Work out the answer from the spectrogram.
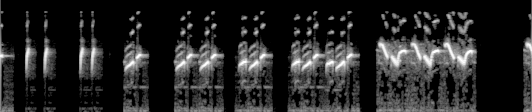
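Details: Chinese hwamei song building from isolated sharp whistle strokes to clustered groups of three slurred notes, ending in loud looping whistles that dip and rise.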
